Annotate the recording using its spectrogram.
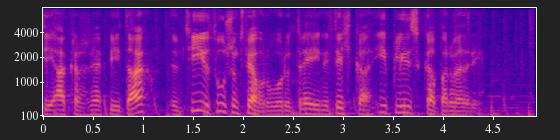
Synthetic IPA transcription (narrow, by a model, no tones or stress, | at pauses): t̪iakɾasɛhpɪit̪aːxʏmt̪ʰiːjʏθuːsʏnt̪fjaːwɾvɔɾʏt̪ɾeːjɪnːɪt̪ɪl̥kaipliðskaːpaɾvɛðɾɪ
